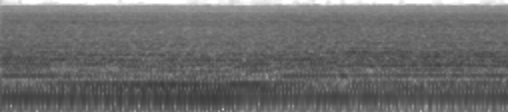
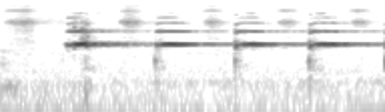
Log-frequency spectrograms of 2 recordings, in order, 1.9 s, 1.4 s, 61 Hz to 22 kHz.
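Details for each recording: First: Vintage Hot Wheels gas go-kart small single-cylinder engine, after sitting about 10 years, running without its cover: unsteady wavering buzz at high revs; owner suspects mixture, which needs intake restriction. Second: Vintage Hot Wheels R1NX gas go-kart, sat about 10 years, after cleaning the primer bulb's one-way valve: high thin whistle with each bulb squeeze, about four squeezes a second; fuel now flowing normally.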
